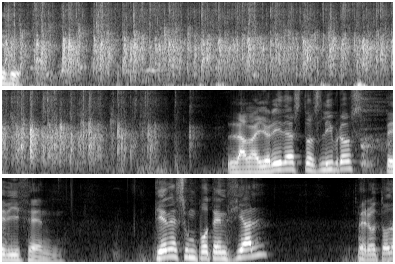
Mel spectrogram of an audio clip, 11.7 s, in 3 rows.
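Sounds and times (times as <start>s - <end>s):
speech: 0.0s - 0.4s, 6.2s - 8.5s, 9.4s - 10.6s, 11.4s - 11.7s
crowd applauding: 0.0s - 5.9s.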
